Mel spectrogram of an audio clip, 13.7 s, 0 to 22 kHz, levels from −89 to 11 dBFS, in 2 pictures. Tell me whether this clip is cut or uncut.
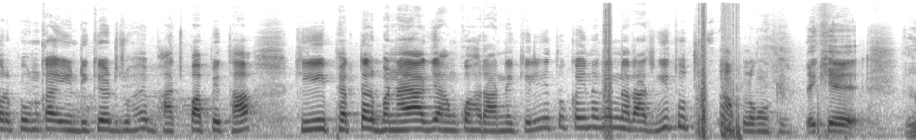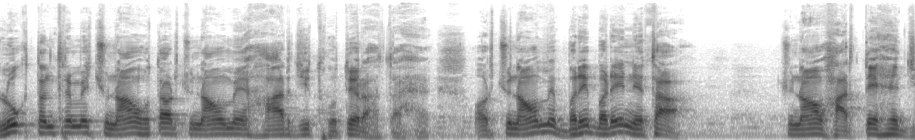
uncut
